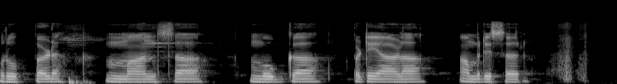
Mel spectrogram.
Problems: background sounds at intervals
